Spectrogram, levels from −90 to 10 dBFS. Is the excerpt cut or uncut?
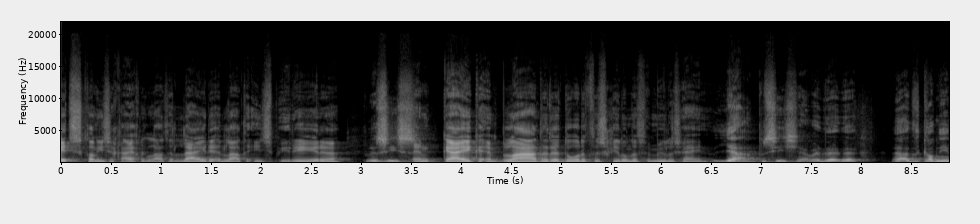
uncut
